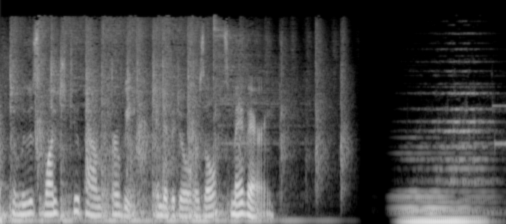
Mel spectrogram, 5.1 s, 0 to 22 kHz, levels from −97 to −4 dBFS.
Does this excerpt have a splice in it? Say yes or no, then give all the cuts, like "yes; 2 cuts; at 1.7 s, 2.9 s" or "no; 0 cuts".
yes; 1 cut; at 3.7 s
